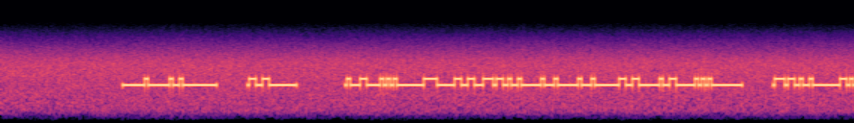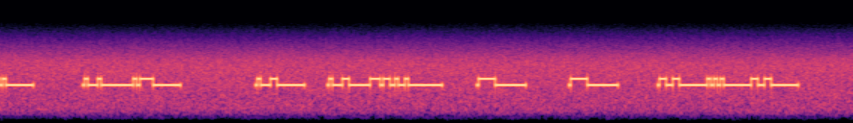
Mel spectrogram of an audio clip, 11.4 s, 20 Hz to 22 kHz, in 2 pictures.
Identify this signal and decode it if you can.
TTY/TDD text telephone tones (45.45 baud Baudot), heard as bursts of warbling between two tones, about 400 Hz shift, 1600 Hz centre. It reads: 87698 11826 41377 55868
